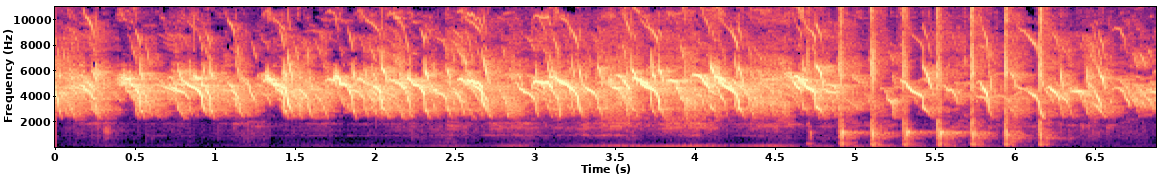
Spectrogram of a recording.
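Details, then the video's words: Young chickens chirping in a crowded chorus of piercing, repeated peeps, with a faint low hum midway and a series of sharp tapping clicks toward the end. "Murgi baby chirping sound"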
